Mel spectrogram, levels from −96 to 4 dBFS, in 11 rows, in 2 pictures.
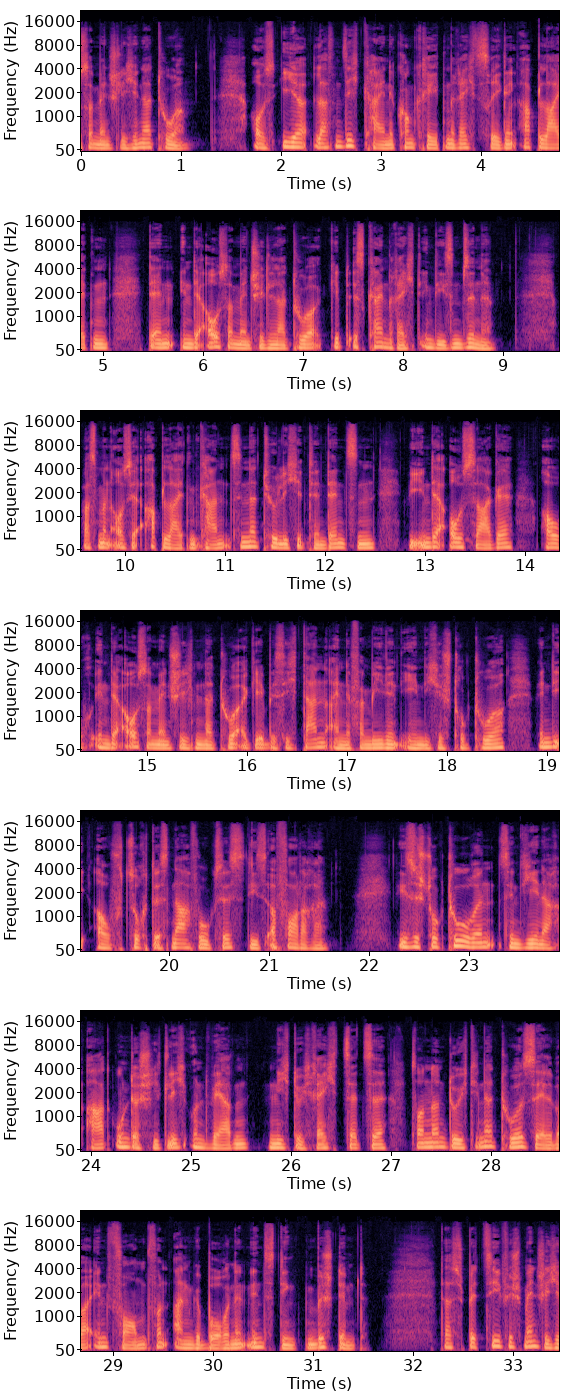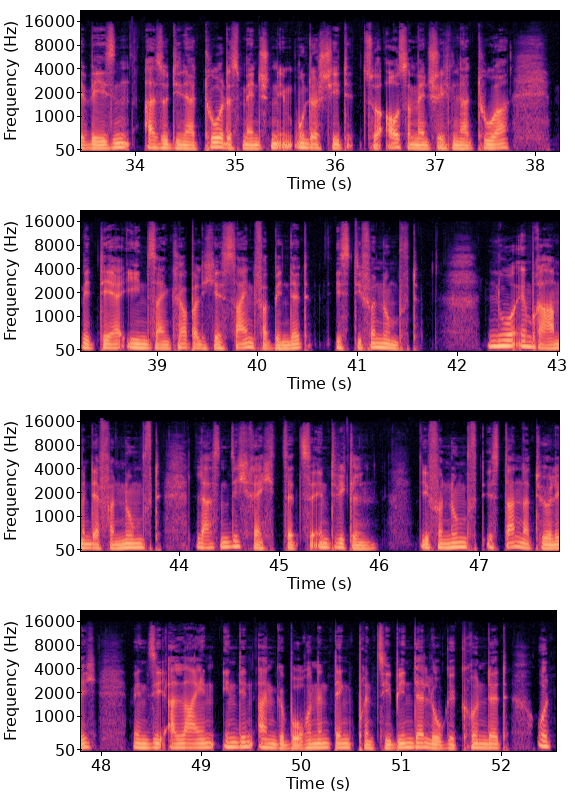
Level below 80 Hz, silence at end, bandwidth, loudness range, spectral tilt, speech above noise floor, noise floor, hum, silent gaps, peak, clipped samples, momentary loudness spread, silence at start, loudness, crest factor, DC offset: -40 dBFS; 0.05 s; 16 kHz; 2 LU; -5.5 dB/octave; 23 dB; -39 dBFS; none; none; -2 dBFS; under 0.1%; 6 LU; 0 s; -17 LUFS; 16 dB; under 0.1%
